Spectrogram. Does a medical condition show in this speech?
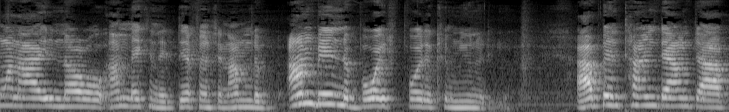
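Yes: hearing loss; hears and speaks well, understands sign language, signs less fluently.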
